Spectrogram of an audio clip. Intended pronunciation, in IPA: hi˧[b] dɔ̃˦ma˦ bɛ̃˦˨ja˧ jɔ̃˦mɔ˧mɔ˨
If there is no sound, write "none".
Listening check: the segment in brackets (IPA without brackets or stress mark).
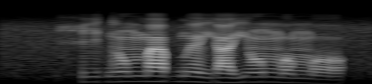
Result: none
